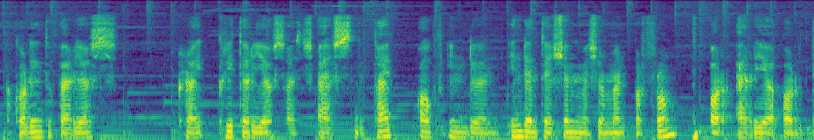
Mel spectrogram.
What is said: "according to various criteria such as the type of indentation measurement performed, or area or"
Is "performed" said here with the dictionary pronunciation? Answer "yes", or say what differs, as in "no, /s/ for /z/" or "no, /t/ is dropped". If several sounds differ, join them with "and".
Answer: no, /d/ is dropped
